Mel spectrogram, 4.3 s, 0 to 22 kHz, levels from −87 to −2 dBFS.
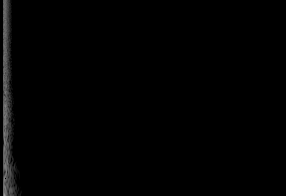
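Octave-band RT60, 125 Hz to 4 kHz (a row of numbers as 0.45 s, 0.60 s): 0.35 s, 0.35 s, 0.30 s, 0.20 s, 0.20 s, 0.20 s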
